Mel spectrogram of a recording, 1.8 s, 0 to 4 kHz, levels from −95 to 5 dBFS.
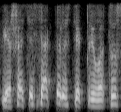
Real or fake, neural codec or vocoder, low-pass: fake; codec, 16 kHz, 8 kbps, FunCodec, trained on LibriTTS, 25 frames a second; 3.6 kHz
